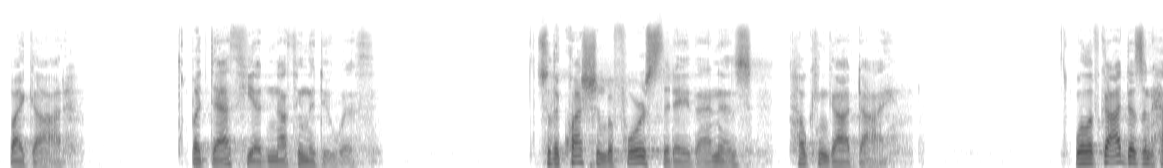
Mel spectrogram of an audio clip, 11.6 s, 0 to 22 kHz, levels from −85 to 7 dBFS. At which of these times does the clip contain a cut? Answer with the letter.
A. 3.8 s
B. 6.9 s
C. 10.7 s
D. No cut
D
